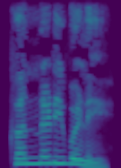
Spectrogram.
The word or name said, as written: ಕನ್ನಡಿಬಳೆ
